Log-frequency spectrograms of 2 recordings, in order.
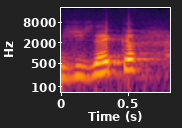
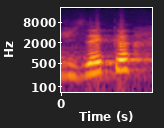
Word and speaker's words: Ziyech: Avec 23 matchs, Ziyech a marqué 12 buts présidents. Voilà, Ziyech. Hein, c'est la bonne prononciation, je crois, oui. Mais j'ai entendu les consultants français, entre autres, prononcer Ziyech.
